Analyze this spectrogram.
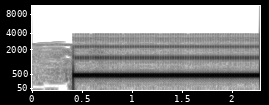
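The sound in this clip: Telephone ringback tone while waiting for the call to be answered: after a brief quiet moment, a single loud, steady electronic tone starts abruptly and holds without a break.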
